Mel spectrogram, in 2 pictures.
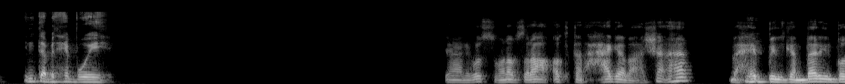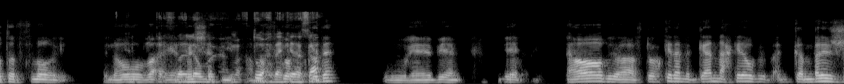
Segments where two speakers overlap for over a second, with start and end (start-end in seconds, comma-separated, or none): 9.7-11.8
